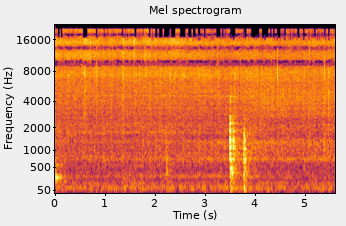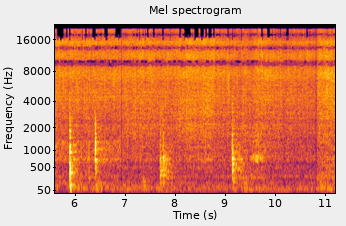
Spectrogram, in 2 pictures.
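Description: Soya chunks fry with softened tomatoes in a pan, giving a continuous close sizzle broken by occasional sharp scrapes and clicks of a spoon stirring.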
